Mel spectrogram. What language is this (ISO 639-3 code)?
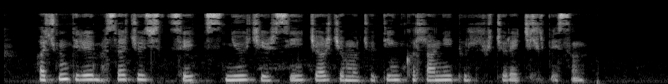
mon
